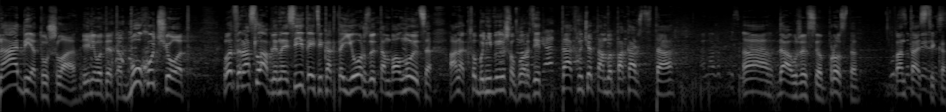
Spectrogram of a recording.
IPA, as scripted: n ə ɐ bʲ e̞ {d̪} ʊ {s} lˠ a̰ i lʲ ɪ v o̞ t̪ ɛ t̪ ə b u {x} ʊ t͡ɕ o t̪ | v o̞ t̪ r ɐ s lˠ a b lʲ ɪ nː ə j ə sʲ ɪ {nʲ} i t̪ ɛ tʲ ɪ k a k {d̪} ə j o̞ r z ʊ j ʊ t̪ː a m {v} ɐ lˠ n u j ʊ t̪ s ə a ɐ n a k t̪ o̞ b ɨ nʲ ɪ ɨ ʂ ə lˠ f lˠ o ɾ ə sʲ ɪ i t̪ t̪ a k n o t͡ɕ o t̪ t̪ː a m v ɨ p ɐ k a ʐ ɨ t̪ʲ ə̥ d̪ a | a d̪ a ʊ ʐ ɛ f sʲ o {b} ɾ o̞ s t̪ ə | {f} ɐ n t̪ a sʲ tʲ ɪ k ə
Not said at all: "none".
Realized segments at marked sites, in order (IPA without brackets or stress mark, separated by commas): t̪, ʂ, x, dʲ, t̪, v, p, f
